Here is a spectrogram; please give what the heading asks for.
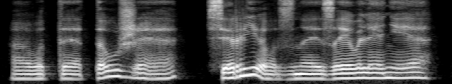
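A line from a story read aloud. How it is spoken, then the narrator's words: Hoarse. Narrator (Russian): произнес Чейзер хрипло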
